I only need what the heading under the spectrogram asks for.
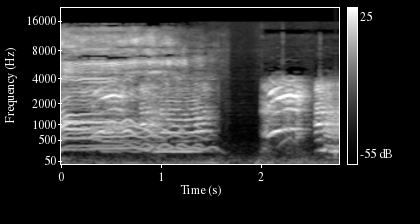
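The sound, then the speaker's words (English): A loud donkey bray sound effect: one long, wavering honking call, a brief pause, then two shorter raspy heaves, with no talking. “Oh, now you are the donkey of the day.”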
